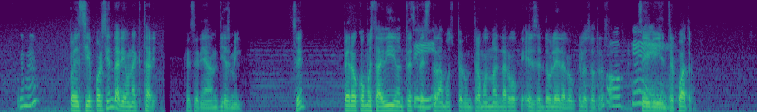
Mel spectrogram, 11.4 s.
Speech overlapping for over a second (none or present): none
